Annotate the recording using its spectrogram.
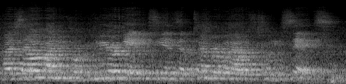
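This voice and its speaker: A woman in her twenties, a model speaking candidly on a panel and quoting others in quick asides. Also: high-pitched, steady tone. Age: 20s. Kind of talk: motivational panel talk. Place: large event hall. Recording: echoey hall recorded from far off with noise.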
